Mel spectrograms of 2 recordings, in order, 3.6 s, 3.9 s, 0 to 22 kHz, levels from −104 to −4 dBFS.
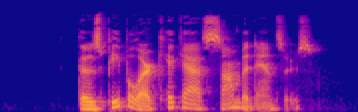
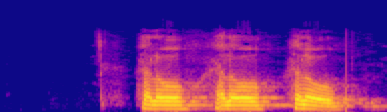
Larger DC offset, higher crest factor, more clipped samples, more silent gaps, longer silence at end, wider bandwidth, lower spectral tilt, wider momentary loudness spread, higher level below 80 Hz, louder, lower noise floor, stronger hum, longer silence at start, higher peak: neither; first, 20 dB vs 14 dB; neither; neither; about the same, 0.45 s vs 0.4 s; first, 13.5 kHz vs 6 kHz; second, -4.5 dB/octave vs -9.5 dB/octave; first, 12 LU vs 9 LU; second, -64 dBFS vs -52 dBFS; second, -29 LUFS vs -12 LUFS; about the same, under -90 dBFS vs under -90 dBFS; neither; second, 0.8 s vs 1.45 s; second, -10 dBFS vs 0 dBFS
